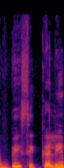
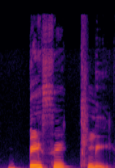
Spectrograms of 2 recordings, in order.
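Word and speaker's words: basically: ज़्यादातर लोग इसको बेसिकली बोलते हैं, जबकि इसमें हमें इस ए को प्रोनाउंस करने की ज़रूरत नहीं होती। अगर आप इस ए को नहीं बोलेंगे तो आप इसको कैसे बोलेंगे? बेसिकली। जी, इस वर्ड को बोला जाता है बेसिकली।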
